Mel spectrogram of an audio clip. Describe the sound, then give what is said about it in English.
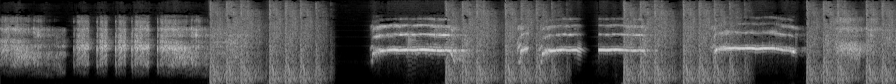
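Loud bursts of rapid gunfire rattle off in quick volleys, separated by short pauses, with shrill whining tones weaving between the bursts. No one speaks. “Gunshots everywhere.”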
